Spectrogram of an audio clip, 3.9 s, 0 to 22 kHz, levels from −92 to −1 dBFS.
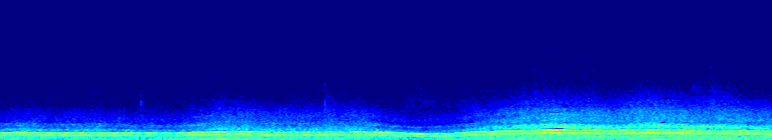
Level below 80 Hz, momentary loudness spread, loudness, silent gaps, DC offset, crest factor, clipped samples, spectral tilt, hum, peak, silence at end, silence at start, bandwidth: -68 dBFS; 6 LU; -43 LUFS; none; under 0.1%; 16 dB; under 0.1%; -5.5 dB/octave; none; -26 dBFS; 0 s; 0 s; 16 kHz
